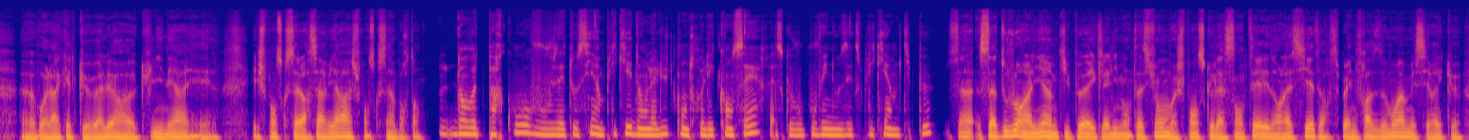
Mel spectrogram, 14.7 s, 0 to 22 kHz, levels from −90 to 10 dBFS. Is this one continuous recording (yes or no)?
yes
